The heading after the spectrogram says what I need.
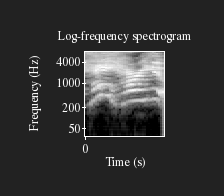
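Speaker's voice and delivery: put-on sarcastic smart-ass tone. Retelling own words to a player's mother on the phone: imitating own smart-ass tone. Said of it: "I was being a little bit of a smart ass".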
